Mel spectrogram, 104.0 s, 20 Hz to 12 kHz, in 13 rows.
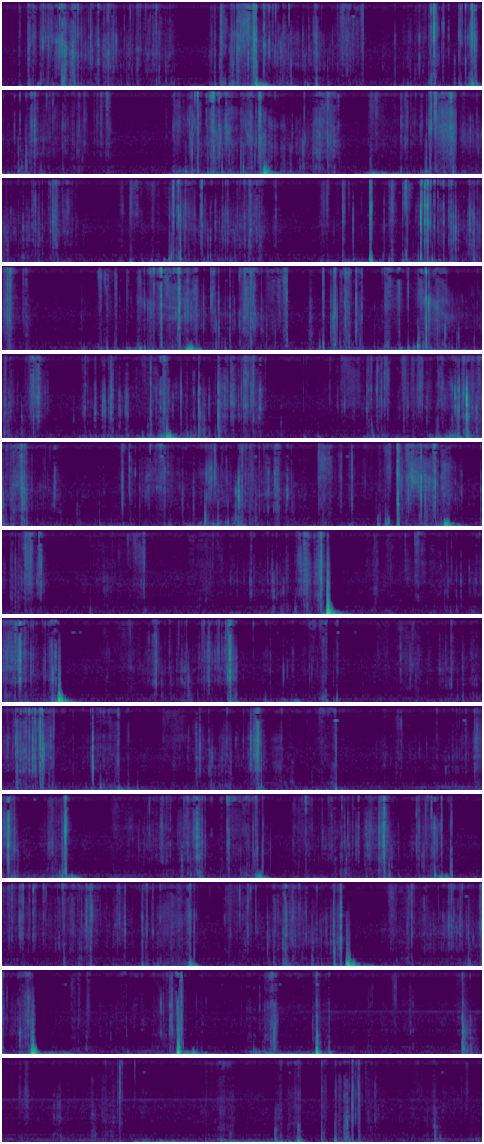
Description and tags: Open folder and searching papers
Me opening folder and searching it's content. Recorded with Olympus LS 14 at my home.
turn, page, papers, open, Folder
